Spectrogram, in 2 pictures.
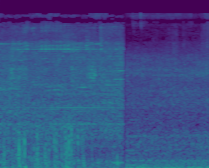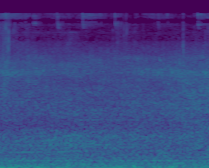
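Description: The last double-stack container cars of a freight train rolling past, a rushing clatter of wheels on rail that cuts off abruptly about two seconds in. After it comes a steadier, quieter low rumble from a distant diesel freight locomotive approaching down the line.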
